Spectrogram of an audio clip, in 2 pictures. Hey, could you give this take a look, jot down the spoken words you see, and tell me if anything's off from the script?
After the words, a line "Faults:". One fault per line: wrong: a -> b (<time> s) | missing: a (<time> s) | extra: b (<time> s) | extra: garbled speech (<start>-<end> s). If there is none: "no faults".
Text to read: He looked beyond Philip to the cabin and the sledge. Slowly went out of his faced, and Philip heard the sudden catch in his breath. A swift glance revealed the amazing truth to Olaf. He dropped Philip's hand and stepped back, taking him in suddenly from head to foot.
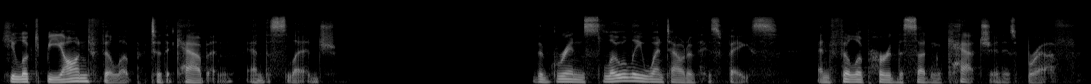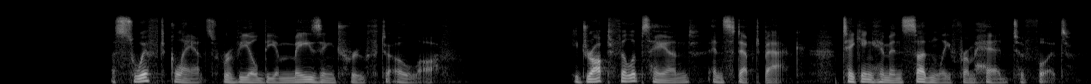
He looked beyond Philip to the cabin and the sledge. The grin slowly went out of his face, and Philip heard the sudden catch in his breath. A swift glance revealed the amazing truth to Olaf. He dropped Philip's hand and stepped back, taking him in suddenly from head to foot.
Faults:
extra: The grin (5.3 s)
wrong: faced -> face (7.2 s)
